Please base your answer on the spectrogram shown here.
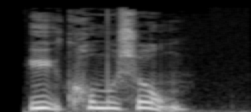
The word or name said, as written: Y-kromosom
